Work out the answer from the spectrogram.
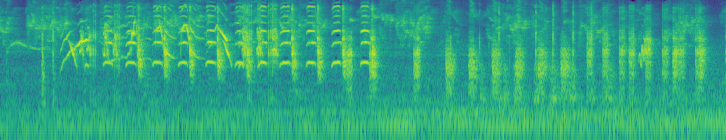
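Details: Javan myna in the wild with a brief rising whistle, then fast rasping, clicking chatter repeated about three times a second over a steady background hiss.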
